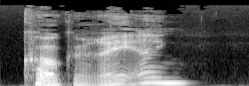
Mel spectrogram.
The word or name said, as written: kokkerering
